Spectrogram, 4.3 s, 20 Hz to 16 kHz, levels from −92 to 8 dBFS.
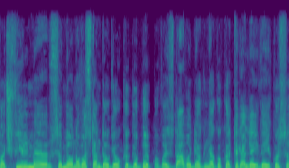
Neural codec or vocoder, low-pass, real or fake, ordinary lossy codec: none; 14.4 kHz; real; AAC, 64 kbps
